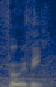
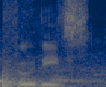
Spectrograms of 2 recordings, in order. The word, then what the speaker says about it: Futhey: And that'll leave things up to Gabe Futhey. F-U-T-H-E-Y is how you spell it. I got that phonetically spelled too. Futh and E.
